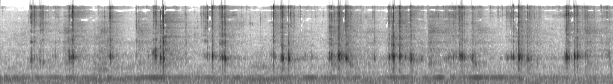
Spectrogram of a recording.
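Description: Crunchy homemade onion sticks (stik bawang) bitten and chewed close to the mic, a rapid run of sharp crisp crunches over a low steady hum.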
